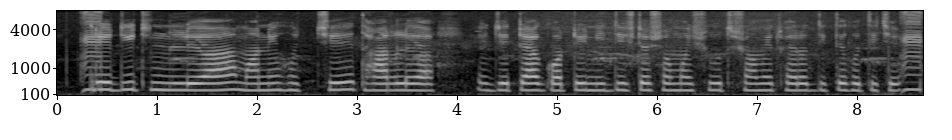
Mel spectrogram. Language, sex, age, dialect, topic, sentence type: Bengali, female, 18-24, Western, banking, statement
